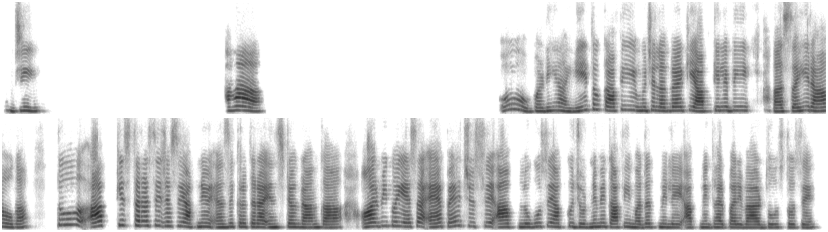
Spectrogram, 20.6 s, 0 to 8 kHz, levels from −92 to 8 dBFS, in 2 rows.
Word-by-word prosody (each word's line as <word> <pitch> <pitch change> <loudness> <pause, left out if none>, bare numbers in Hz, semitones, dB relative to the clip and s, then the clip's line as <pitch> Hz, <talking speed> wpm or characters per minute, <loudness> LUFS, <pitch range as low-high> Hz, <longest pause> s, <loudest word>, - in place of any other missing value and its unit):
जी। 250 0 -4 2.3
अ, - - +1
हाँ। 270 -6 +7 3.0
ओह, 335 +4 -6
बढ़िया! 255 +4 -3
ये 240 +6 -2
तो 355 - -4
काफ़ी 295 +3 0
मुझे 265 +1 -3
लग 260 -2 -2
रहा 270 - +2
है 275 - -1
कि 275 +1 -6
आपके 230 +4 0
लिए 275 0 -5
भी 280 0 -8 0.3
अ, 225 0 +3
सही 245 +4 -3
रहा 255 -2 +3
होगा। 230 -3 -1 0.4
तो 405 +1 -5
आप 335 0 +8
किस 370 -2 -6
तरह 340 -1 +2
से 345 +1 -8
जैसे 310 0 -6
आपने 260 0 +2
अ, 230 0 -1
ज़िक्र 255 +2 -3
करा 245 -1 +3
इंस्टाग्राम 235 -1 0
का 215 -1 +3 0.3
और 275 +3 +7
भी 320 +2 -9
कोई 315 -1 -4
ऐसा 280 +1 0 0.2
ऐप 280 +1 0
है 310 +4 -2
जिससे 295 -3 -6
आप 245 -1 +1
लोगों 245 +2 -3
से 275 0 -5
आपको 255 +1 -1
जुड़ने 240 +2 -2
में 265 0 -4
काफ़ी 240 +2 +1
मदद 235 +1 -5
मिले 230 -2 -3 0.2
अपने 225 +1 -6
घर-परिवार, 220 -1 0
दोस्तों 225 +1 -7
से? 215 0 -6
255 Hz, 150 wpm, -20 LUFS, 230-285 Hz, 3.0 s, आप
